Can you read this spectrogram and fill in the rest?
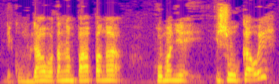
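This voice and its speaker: A man's voice: on the high side, normal speed, muffled recording, natural voice. A man with a Cebuano Filipino accent playing a resentful young eldest brother in a Bisaya radio drama. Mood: bitter, resentful. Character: resentful young adult eldest brother Arnel, bitter about father.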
